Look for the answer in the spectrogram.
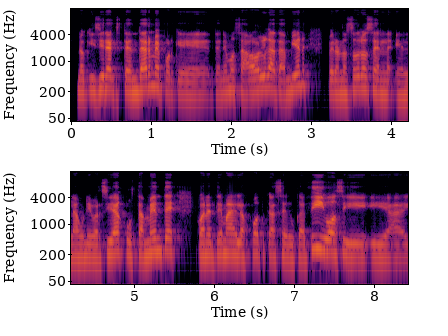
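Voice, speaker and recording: A woman's voice: medium pitch, a bit bright. Woman moderating a video-call panel.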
